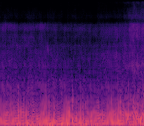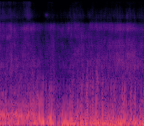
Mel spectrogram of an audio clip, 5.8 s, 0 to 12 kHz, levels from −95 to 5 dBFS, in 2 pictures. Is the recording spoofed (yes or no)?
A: yes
